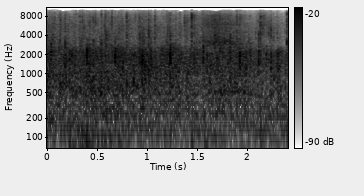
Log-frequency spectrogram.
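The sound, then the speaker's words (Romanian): An audience at a religious gathering applauds a participant who has just recited a Bible verse, with dense, even clapping that holds at a steady level throughout. “Haideți să-l aplaudăm pe Cristi, că a îndrăznit.”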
